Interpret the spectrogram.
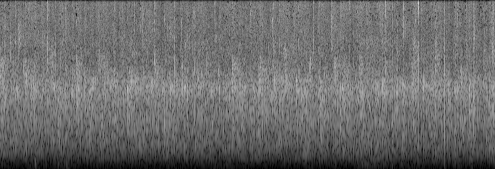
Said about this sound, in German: Lucia Lucas, Ihr Applaus.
